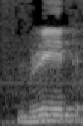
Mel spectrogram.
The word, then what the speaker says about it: breath: Now comes breathe and bread. The first one pronounced breathe.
